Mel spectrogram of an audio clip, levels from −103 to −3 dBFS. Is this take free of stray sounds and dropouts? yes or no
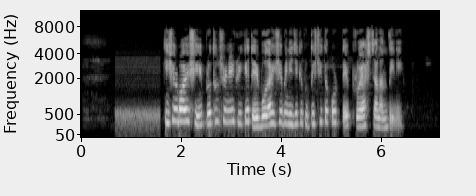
yes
